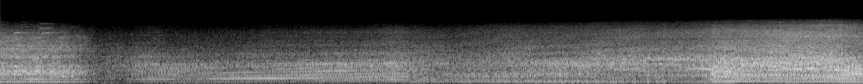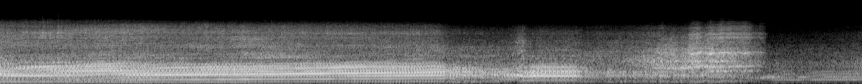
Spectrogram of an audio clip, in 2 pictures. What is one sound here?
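A sports car's engine roars loudly as it accelerates past and fades.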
